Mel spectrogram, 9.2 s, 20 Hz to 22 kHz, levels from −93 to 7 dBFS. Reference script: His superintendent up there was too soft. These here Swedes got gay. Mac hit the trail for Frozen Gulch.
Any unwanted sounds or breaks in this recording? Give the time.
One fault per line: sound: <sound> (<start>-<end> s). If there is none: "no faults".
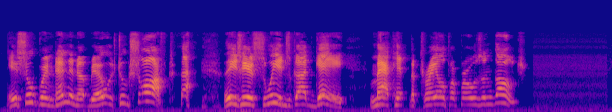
no faults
